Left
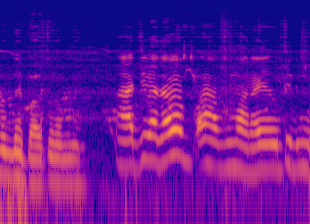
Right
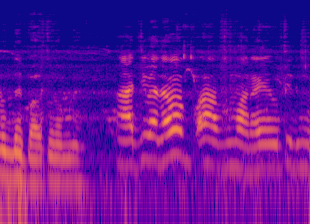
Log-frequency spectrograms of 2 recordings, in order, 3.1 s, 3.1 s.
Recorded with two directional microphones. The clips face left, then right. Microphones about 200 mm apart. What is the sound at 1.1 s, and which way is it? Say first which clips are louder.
Speech: left 2 dB; 20° left (ahead or behind).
